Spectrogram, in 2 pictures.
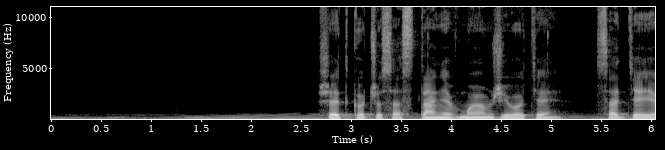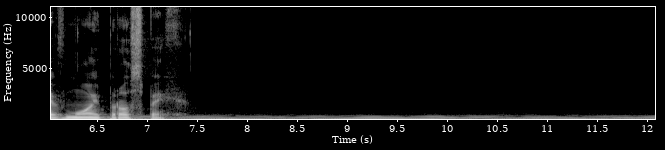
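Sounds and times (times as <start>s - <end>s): meditation drone music: 0.0s - 12.0s.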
